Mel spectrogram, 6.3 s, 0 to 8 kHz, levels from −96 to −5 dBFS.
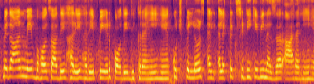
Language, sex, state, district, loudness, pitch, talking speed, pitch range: Hindi, female, Chhattisgarh, Balrampur, -14 LUFS, 235 Hz, 180 wpm, 220-265 Hz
